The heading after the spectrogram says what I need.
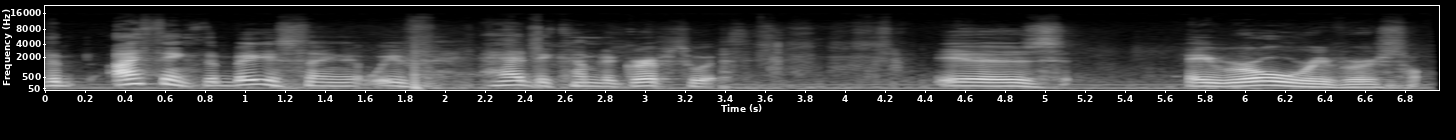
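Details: Man with ataxia; speech varies in clarity, sentence starts very clear and later parts less clearly articulated, 's' sounds all differ: ataxic dysarthria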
